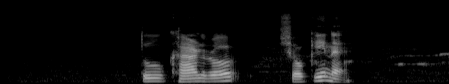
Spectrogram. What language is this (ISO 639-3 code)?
mki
